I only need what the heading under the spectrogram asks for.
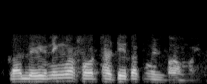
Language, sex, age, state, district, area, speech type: Urdu, male, 30-45, Telangana, Hyderabad, urban, conversation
